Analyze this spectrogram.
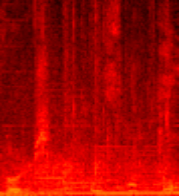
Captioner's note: applause; words drowned by applause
